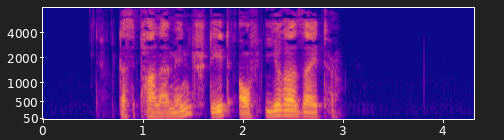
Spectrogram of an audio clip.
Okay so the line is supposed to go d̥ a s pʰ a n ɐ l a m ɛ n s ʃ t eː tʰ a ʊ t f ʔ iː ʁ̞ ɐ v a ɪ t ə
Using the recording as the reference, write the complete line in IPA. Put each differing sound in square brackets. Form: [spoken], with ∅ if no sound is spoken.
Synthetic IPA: d̥ a s pʰ a [∅] ɐ l a m ɛ n [t] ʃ t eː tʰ a ʊ [∅] f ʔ iː ʁ̞ ɐ [z] a ɪ [tʰ] ə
